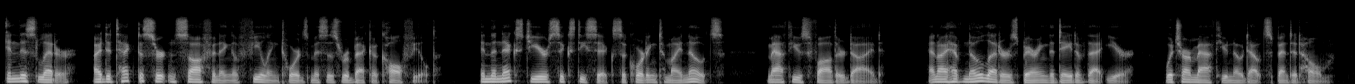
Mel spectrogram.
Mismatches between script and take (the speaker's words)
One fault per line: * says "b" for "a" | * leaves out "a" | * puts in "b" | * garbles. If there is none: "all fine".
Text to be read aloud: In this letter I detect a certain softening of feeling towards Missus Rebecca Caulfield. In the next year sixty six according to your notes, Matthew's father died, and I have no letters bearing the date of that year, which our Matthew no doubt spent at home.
* says "my" for "your"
